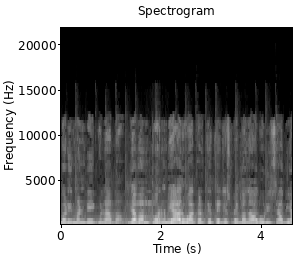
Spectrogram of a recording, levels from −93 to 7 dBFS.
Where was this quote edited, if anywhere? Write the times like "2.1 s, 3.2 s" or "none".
1.2 s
